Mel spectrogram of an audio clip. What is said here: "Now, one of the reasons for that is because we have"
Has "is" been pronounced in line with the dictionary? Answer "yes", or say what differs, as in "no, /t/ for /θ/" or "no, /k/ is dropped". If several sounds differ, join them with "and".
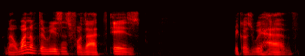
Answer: yes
